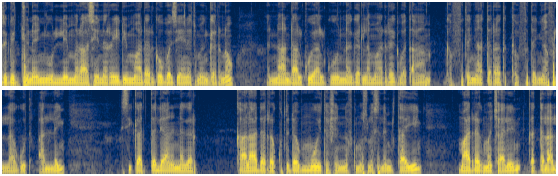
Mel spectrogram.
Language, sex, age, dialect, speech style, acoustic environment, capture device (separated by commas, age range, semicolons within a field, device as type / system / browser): Amharic, male, 25-34, Ethiopia - Addis Ababa, focused, traffic; silence, mobile / Linux / Chrome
